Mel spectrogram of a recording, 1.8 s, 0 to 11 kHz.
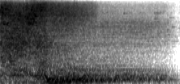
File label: Eye Death; Macworld (1997-11); Games World; Shareware Games; Arcade; Peng! 1.0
